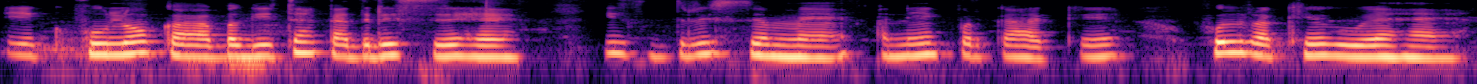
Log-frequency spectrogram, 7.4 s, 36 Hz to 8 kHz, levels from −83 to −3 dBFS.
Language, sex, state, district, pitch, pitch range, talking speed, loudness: Hindi, female, Jharkhand, Palamu, 225 Hz, 215-245 Hz, 140 wpm, -17 LUFS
